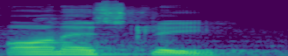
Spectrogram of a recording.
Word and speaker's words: honestly: You will have to pronounce that word as honestly. The sound of O starts from the beginning.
